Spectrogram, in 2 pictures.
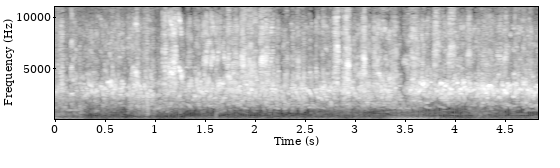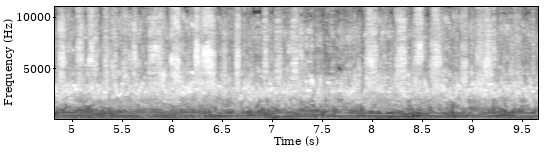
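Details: Australian budgerigar aviary colony with a long stretch of steady, dense high-pitched chattering, countless small chirps and squeaks blending into a continuous warbling din, joined by a faint low hum.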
